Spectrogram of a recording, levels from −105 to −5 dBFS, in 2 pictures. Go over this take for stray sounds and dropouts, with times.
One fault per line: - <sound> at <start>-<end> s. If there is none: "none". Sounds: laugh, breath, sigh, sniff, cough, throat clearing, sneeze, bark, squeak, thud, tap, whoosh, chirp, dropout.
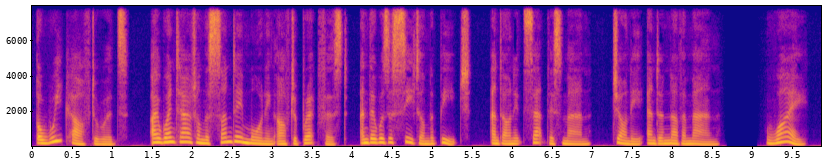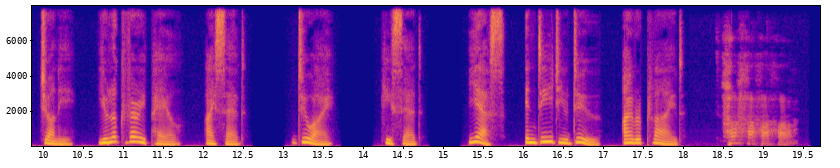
- laugh at 18.4-19.5 s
